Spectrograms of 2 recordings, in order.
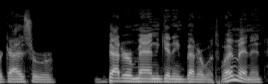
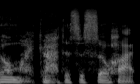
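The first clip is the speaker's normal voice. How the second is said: much softer, lower aside; imitated whispering; 5 semitones lower, 12 dB quieter than usual. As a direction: imitate someone whispering, hushed and low. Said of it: "like, whispering".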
